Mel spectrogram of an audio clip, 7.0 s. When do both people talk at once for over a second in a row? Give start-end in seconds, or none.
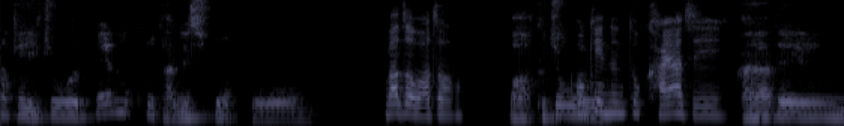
none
